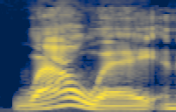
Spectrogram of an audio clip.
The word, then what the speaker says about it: WOWAY: But there was some, you know, some people who pronounced it Wowway and some people who pronounced it Woway, because you've only ever seen it written. You never heard it because right. This was, you know, an online forum. You know, people were typing, you know, back and forth to each other. So you'd read it in your mind however you read it. So I didn't realize that other people were pronouncing it Woway. I've always just pronounced it Wowway.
